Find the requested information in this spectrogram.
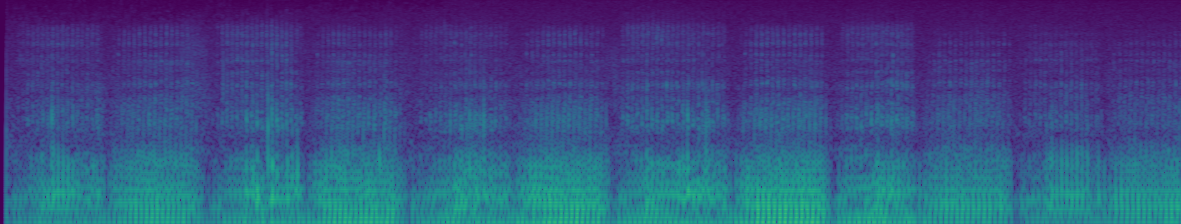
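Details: A pet domestic cat's warm, round purr: a steady low rumble swelling and easing in breath cycles, with brief dips roughly every three-quarters of a second and no other sounds.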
